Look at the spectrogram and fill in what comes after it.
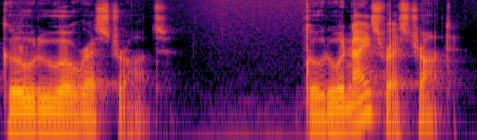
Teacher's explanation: sometimes it's pronounced do when it's after a vowel and before the schwa sound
